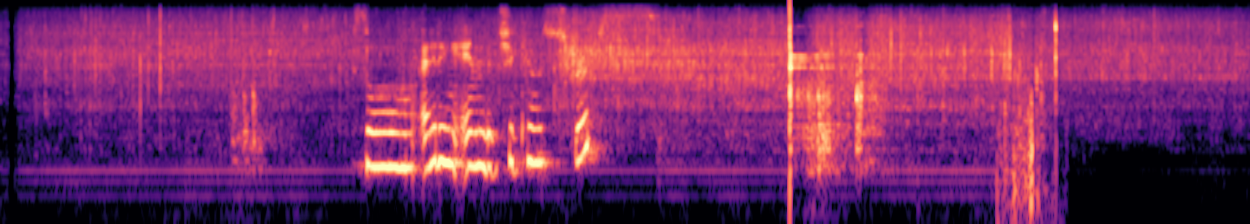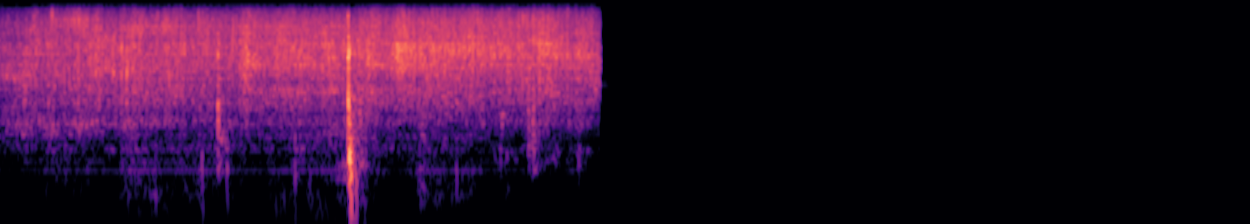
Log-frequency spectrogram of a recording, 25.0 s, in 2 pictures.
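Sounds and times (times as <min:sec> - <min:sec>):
chicken sizzling in pan: 0:00.0 - 0:18.6.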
